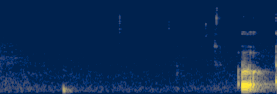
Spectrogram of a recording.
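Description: A pause in a man's speech: near silence with one soft short thump about a quarter of the way in and a few faint clicks. His voice comes back in near the end.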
